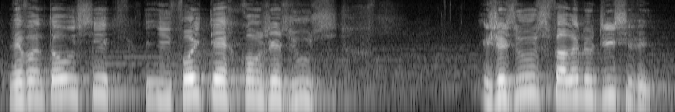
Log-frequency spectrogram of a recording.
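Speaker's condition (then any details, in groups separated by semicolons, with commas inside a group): Cerebral palsy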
